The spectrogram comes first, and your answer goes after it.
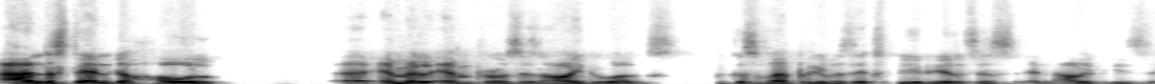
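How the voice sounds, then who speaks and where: At a very fast pace, a man speaks at a medium pitch with ordinary pitch variation. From South Africa, Northern Cape (Kimberley). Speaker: network marketer. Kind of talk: online group call testimony. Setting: video call.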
